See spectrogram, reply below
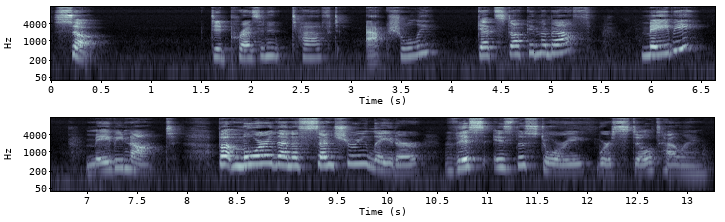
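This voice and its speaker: A woman teacher giving an expressive children's read-aloud and explaining things to young listeners. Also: sits high, slow. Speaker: teacher reading a picture book aloud.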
